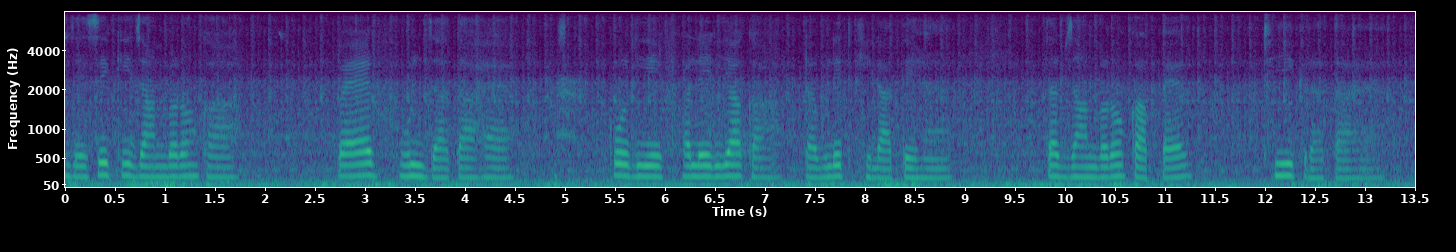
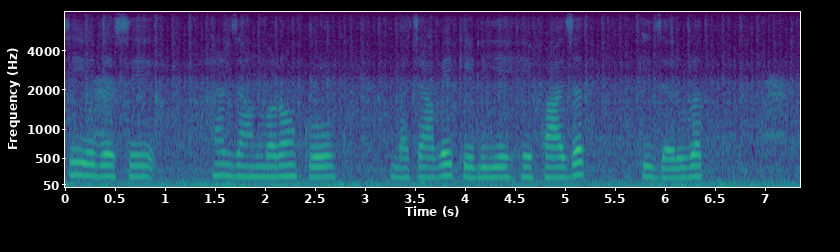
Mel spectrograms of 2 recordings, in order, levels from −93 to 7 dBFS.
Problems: constant background noise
